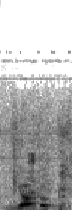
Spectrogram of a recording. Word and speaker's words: Яков: Яков. Ударение на Е.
